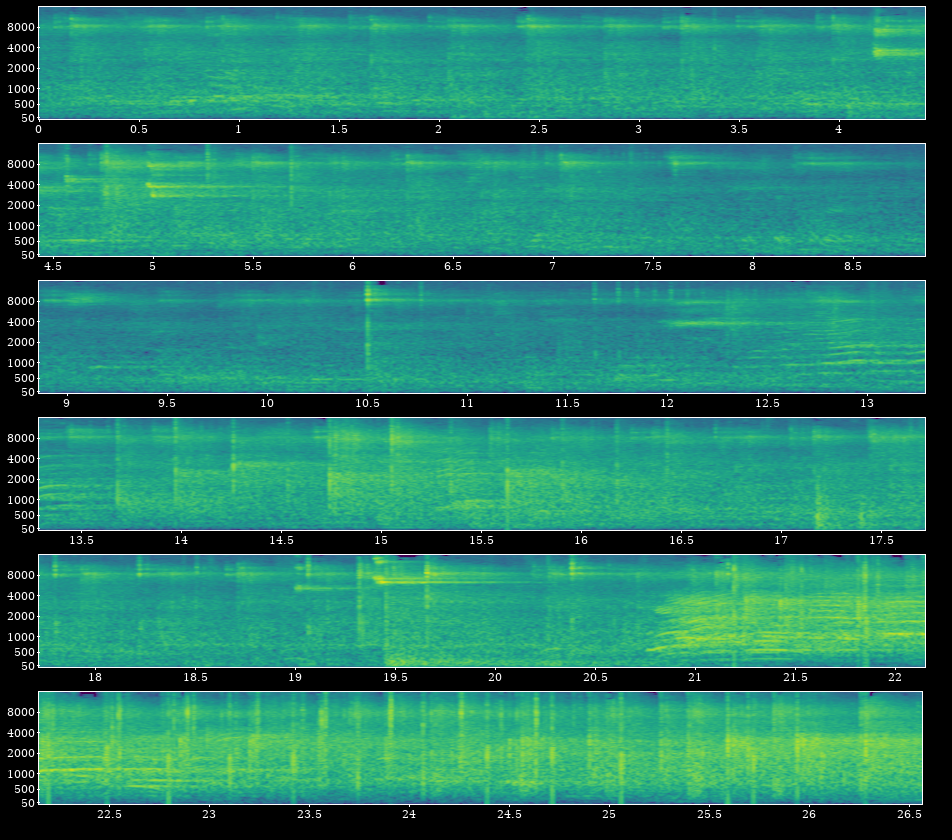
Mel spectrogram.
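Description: Ping-pong balls click against paddles and tables in a large echoing hall.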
